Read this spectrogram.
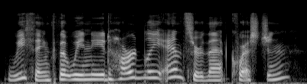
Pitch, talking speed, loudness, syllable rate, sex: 245 Hz, 175 wpm, -18 LUFS, 4.3 syllables/s, female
